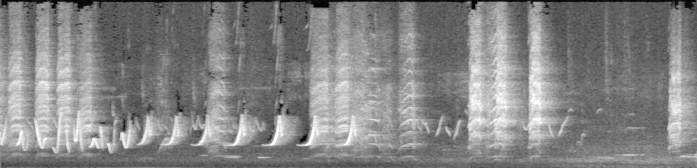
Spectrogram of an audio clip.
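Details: Rainbow lorikeets in Australia, giving rasping screeches in rapid bursts among a run of swept, upslurred chirps repeated about twice a second, with a faint low hum beneath.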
